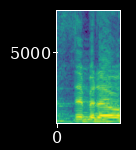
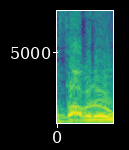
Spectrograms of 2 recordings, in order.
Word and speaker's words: Thibodeaux: 100 shout out to Thibodeaux fabito whatever the organ d-line I think that the th is just pronounced the H is silent Jimmy shout out to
